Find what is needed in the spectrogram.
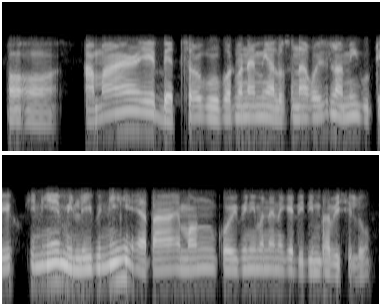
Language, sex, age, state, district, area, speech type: Assamese, male, 18-30, Assam, Lakhimpur, rural, conversation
